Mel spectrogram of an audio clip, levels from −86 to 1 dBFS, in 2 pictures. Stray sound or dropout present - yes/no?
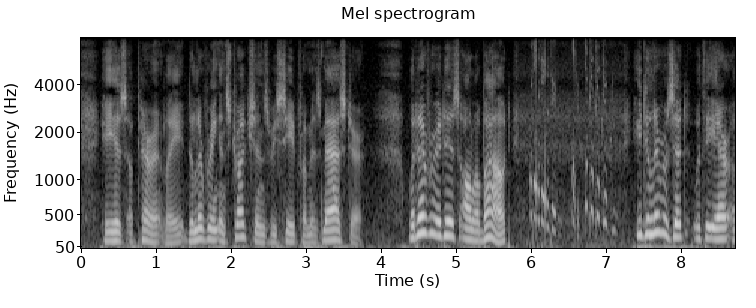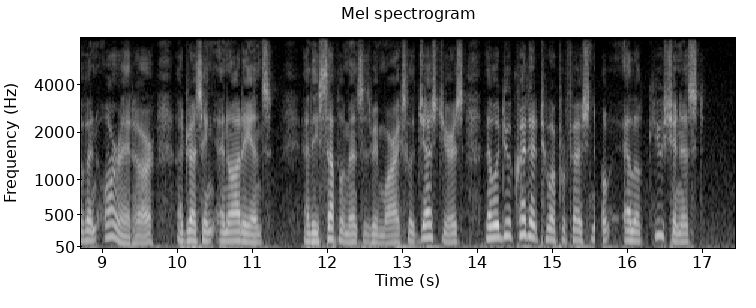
yes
